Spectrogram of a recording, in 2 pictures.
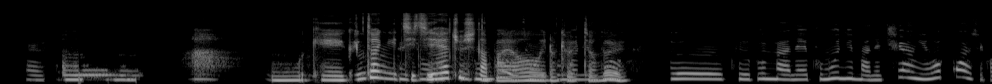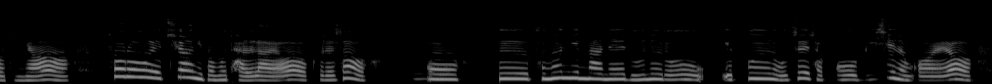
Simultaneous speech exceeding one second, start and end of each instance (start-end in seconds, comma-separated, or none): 4.0-6.2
